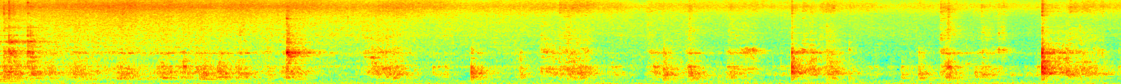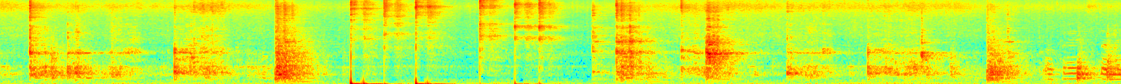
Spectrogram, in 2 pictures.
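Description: A spoon stirs turmeric, coriander-cumin powder and red chilli powder into a sizzling pan of dry val bean curry, scraping and clinking against the pot in an irregular rhythm over a steady frying hiss, close by, with no talk.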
